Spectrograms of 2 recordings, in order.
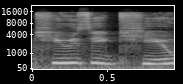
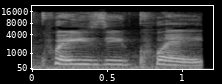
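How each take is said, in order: First: The name is spoken as three separate letters. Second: The name is spoken as two whole words. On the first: The speaker calls it wrong. "I said like Q Z Q at first" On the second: The speaker calls it right. "I'm pretty sure it's Quasi Quay"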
